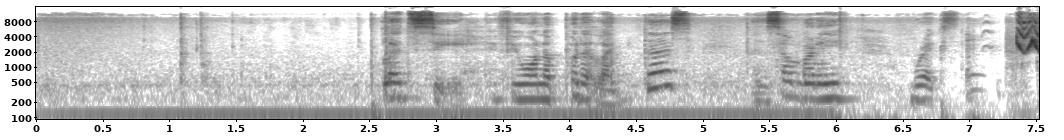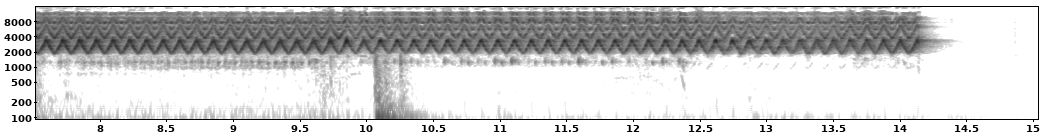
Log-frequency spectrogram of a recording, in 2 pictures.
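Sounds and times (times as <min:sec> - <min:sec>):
high-pitched electronic alarm warbling: 0:07.4 - 0:14.2
dull thump: 0:10.0 - 0:10.4.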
